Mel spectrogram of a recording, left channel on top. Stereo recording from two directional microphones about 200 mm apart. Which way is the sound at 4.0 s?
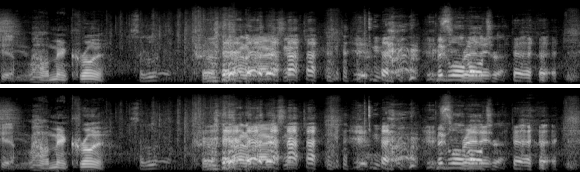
25° left (ahead or behind).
